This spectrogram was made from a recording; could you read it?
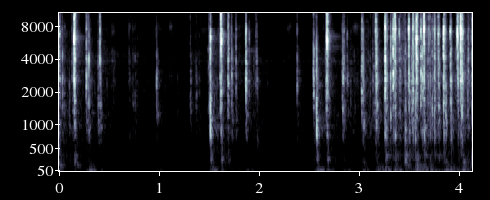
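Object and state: Mechanical plastic keyboard being typed on.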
